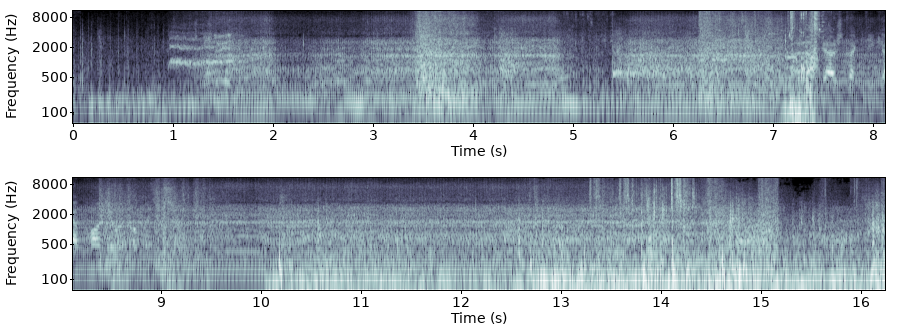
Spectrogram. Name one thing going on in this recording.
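An off-road vehicle's engine roars and revs as it drives over rough ground.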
